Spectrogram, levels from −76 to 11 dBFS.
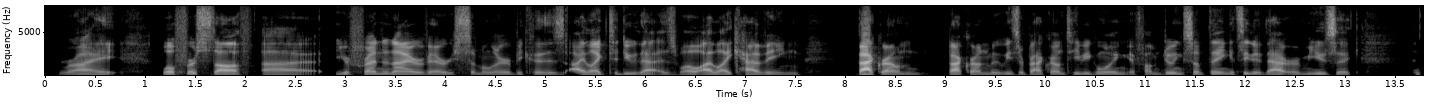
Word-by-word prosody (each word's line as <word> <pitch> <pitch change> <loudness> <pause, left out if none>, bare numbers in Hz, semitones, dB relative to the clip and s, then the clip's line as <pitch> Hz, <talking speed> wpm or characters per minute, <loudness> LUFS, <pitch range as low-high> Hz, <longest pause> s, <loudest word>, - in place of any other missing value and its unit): Right. 100 +1 -3 0.4
Well, 120 -1 +1
first 175 +8 +1
off, 110 +1 +3
uh, 100 -3 -4 0.3
your 120 0 -8
friend 130 0 +1
and 115 -1 0
I 105 0 +7
are 105 0 +1
very 110 +3 -5
similar 105 +1 -2
because 100 -1 -7
I 105 - +2
like 105 0 +3
to 115 - -5
do 105 0 -4
that 105 +1 -2
as 100 +2 -10
well, 105 - -3
I 105 - +3
like 105 0 -1
having 100 -1 -3 0.6
background 110 +3 +8 0.3
background 105 -3 +1
movies, 100 +1 -5
or - - -10
background 110 0 -3
TV 115 -1 -6
going, 115 0 -8
if - - -10
I'm 100 - -11
doing 125 +2 -5
something, 115 -1 -1
it's 105 - -1
either 105 -2 -3
that 105 +2 +1
or 100 - -10
music. 105 +4 -1 0.5
And - - -20
105 Hz, 175 wpm, -26 LUFS, 100-115 Hz, 0.6 s, background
